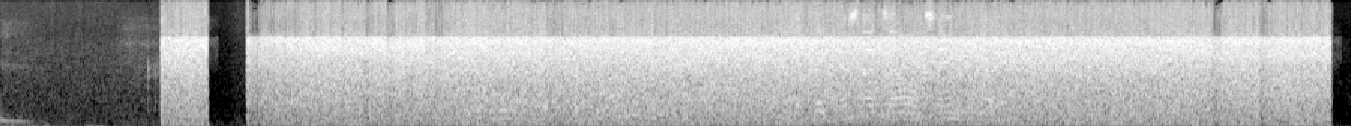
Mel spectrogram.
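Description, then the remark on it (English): A brief quiet moment, then a sudden blast of loud, harsh static from a caller's line that hisses continuously and evenly for about nine seconds before cutting off abruptly. “if you're listening, you just like went all static.”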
